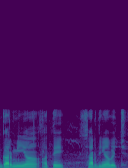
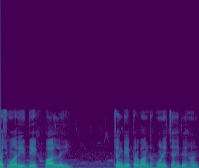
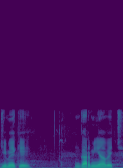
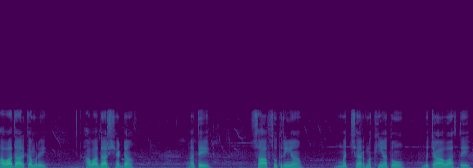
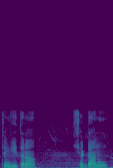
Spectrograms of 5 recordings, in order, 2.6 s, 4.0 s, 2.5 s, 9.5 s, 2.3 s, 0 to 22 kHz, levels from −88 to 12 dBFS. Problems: none marked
